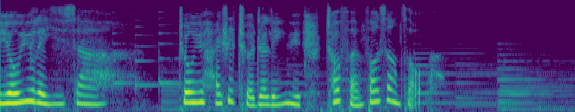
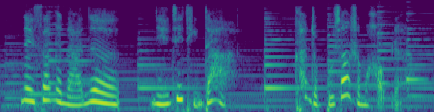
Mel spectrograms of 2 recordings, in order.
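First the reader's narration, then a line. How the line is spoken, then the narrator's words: Quiet, uneasy. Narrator (Chinese): 林雨皱了皱眉，小声的说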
